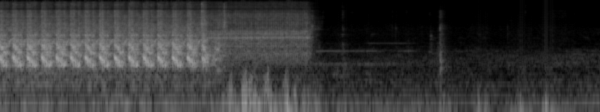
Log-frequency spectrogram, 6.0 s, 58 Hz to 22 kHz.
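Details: 2007 Ford F250 6.0 Powerstroke diesel, cranking on a jump pack trying to build oil pressure: steady cranking three to four turns a second for two seconds, stops without firing; crank no start, blamed on high-pressure oil standpipe and dummy plug.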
